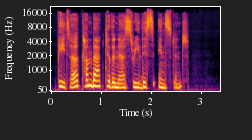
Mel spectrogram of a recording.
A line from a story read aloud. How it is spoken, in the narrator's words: called out softly in German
